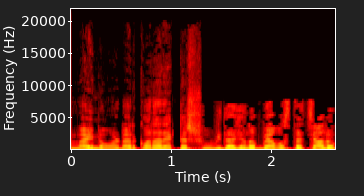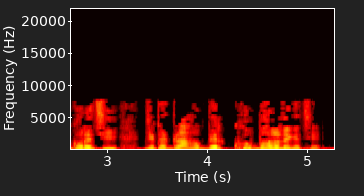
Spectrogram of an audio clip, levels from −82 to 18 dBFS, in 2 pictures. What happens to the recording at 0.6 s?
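Nothing goes wrong at 0.6 s; the speech carries on intact through that moment.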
